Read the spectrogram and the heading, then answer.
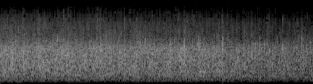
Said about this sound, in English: I'd like to give a round of applause to all of them.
